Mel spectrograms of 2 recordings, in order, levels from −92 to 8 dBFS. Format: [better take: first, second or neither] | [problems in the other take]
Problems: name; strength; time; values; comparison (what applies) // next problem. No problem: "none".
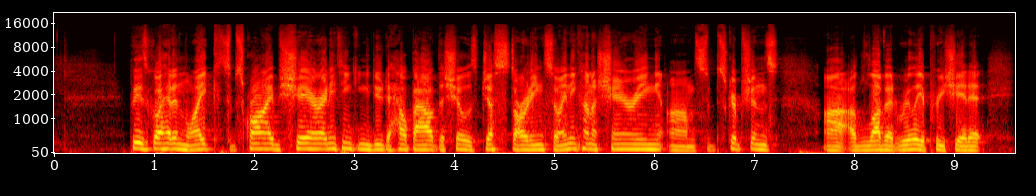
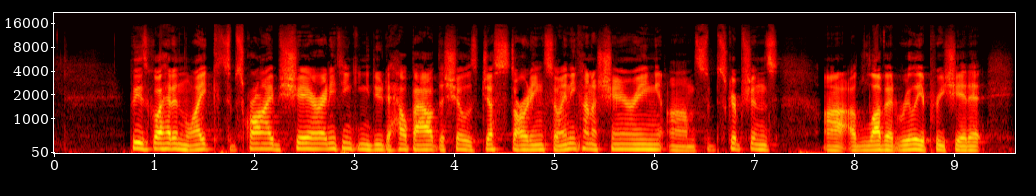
second | distortion; slight; 10 dB below the speech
